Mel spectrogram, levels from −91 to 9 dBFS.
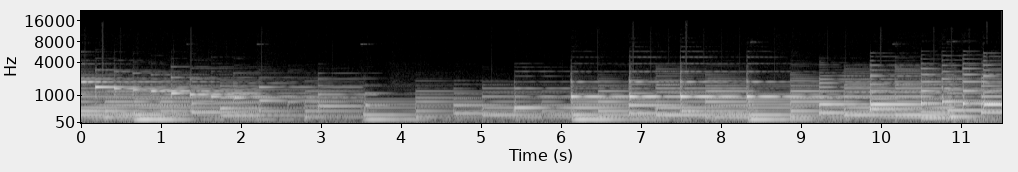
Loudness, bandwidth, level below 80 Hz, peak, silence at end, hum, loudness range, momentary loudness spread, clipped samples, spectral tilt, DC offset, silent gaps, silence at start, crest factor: -16 LUFS; 5 kHz; -48 dBFS; -2 dBFS; 0 s; none; 10 LU; 14 LU; under 0.1%; -10 dB/octave; under 0.1%; none; 0 s; 14 dB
